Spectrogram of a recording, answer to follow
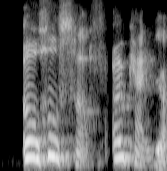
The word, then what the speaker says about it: Hulshof: Casper Hulshoff. Oh, Hulshoff. Okay, yeah. A little bit closer. Yeah, it's very good. It's just where you make the break.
